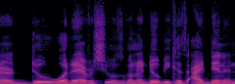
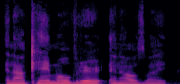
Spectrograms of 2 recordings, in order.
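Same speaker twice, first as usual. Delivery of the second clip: usual speaking voice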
